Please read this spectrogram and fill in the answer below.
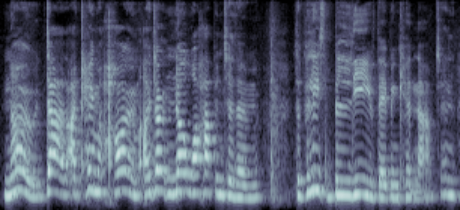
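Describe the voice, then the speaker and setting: Actress as scared teenage daughter: high voice, defiant, snappy, slightly noisy recording. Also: female voice, measured pace, a bit bright. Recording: clear background noise.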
